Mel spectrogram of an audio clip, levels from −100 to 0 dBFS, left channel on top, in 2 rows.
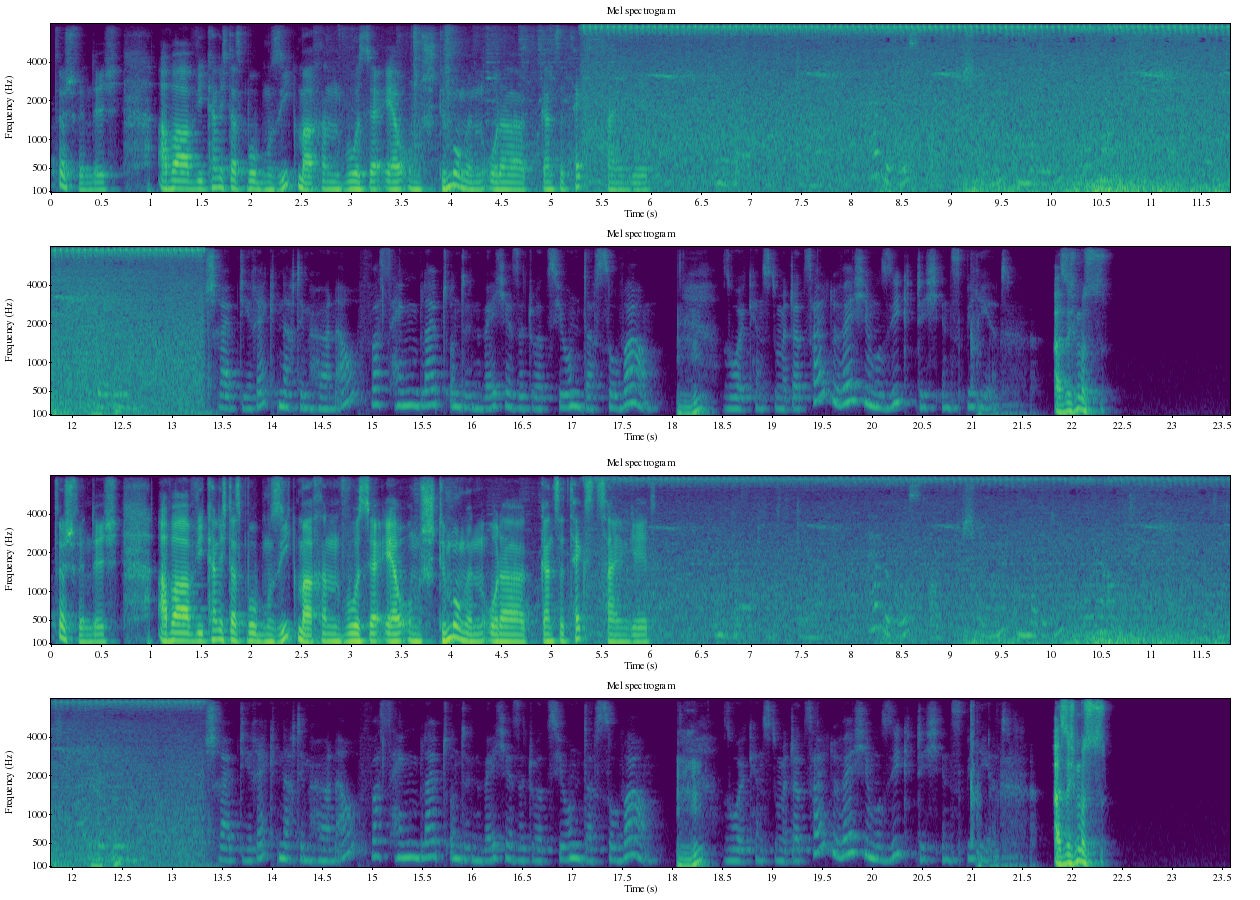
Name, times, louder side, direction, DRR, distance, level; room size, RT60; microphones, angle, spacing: voice 1, 0.0-6.0 12.2-12.5 18.1-18.3 21.8-22.4, right 5 dB, 65° right, 0.4 m, -25 dB
Mechanisms, 2.6-13.4, left 3 dB, 85° left, 1.0 m, -49 dB
sound 1, 5.3-13.3, left 10 dB, 40° left, 0.4 m, -30 dB
voice 2, 6.6-17.8 18.1-21.4, left 1 dB, 20° left, 1.1 m, -44 dB
10.0 x 5.2 x 2.6 m
head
